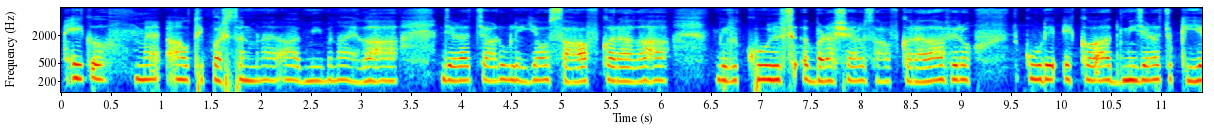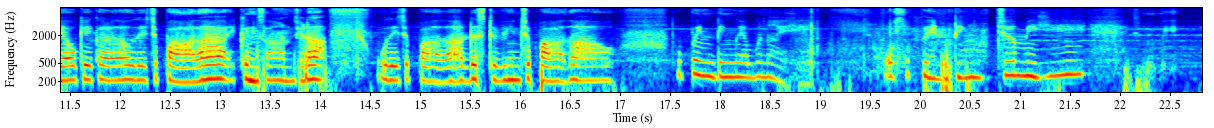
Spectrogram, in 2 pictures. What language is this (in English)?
Dogri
